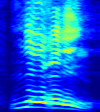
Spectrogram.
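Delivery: a very high, very loud startled whoa; startled yell. Retold or imitated. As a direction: yell it as you leap over a snake. Jumps over snake in race.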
